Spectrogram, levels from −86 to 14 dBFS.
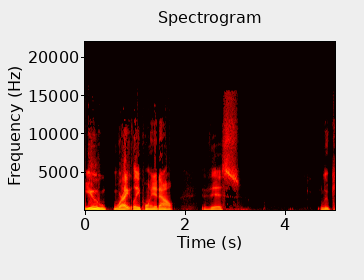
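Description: From 0.05 to 0.28 s the speech peaks are flattened and carry a harsh crackle, sounding like microphone overload, likely from input gain set about 2 dB above the converter's limit, with a few percent of samples clipped. At 0.28 s the voice and background drop together by about 3 dB, a single microphone volume step-down, as if the gain control likely reacted to that clipping. From 0.68 to 0.81 s the overload crackle returns on fewer peaks, each likely driven about 6 dB past the converter's limit. At 1.68 s a second step-down cuts the level by about 6 dB in one jump.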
